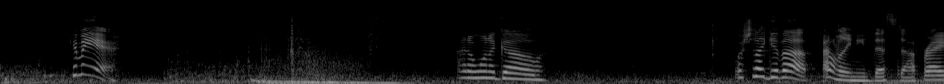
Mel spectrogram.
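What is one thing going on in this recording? A young woman speaks with animation close to a microphone, her voice rising high and excited.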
